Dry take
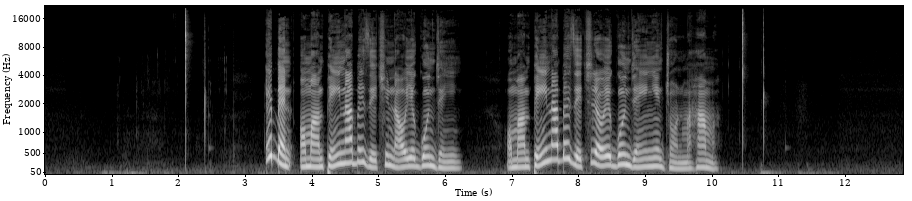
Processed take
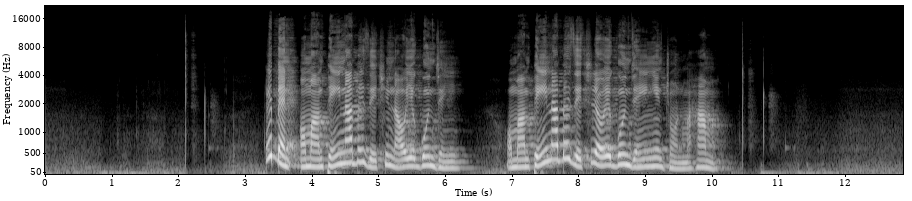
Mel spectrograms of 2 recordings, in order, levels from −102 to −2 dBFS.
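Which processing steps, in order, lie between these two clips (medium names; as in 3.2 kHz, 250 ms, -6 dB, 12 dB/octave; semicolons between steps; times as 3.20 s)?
algorithmic reverb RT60 0.43 s, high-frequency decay 0.45×, pre-delay 75 ms, DRR 15.5 dB; upward compressor, threshold -37 dBFS; level-controlled noise filter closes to 880 Hz, open at -20 dBFS; trim +4 dB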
